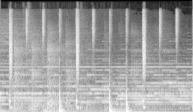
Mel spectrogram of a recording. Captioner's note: feet thumping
